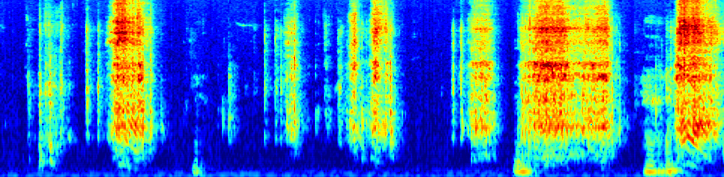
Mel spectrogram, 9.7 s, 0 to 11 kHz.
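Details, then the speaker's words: WPL C24 RC truck after over a month of use: short bursts of high motor whine with rough rattly edge never settling into drive; replacement plastic gear on loose axle stripped and slipping under motor power. "kalah ya gearnya. Ya kasus pertama sama dinamo juga."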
